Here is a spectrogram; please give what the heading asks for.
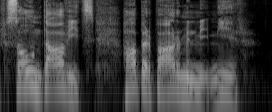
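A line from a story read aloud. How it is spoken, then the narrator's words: Shouting even louder. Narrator (German): Bartimäus aber schrie noch lauter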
